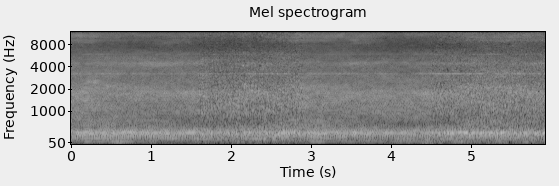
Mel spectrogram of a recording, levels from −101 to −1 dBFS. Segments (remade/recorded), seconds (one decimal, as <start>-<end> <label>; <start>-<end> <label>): 0.0-1.6 remade; 1.6-2.9 recorded; 2.9-4.5 remade; 4.5-5.9 recorded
